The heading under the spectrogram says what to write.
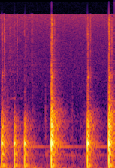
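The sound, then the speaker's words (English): Someone knocks on a door with sharp, resonant raps: three quick knocks, then three more spaced out more slowly, fairly loud with a hollow wooden ring. “What's going to happen after that if you have a knock on the door?”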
